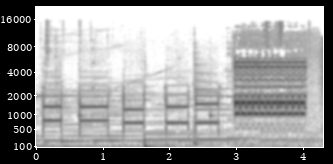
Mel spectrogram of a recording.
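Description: A telephone number is dialed on an outgoing call to a best friend: a few clear keypad tones, then a fast, warbling ring begins, with no talk.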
